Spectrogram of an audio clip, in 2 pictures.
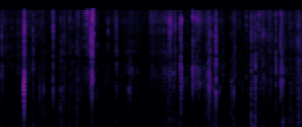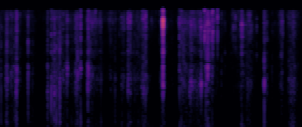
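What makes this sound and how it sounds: A small, solid ball of crumpled aluminium foil, held in both hands, is squeezed and scratched with the fingertips. The result is quiet, dense crinkling and crackling with many short, sharp snaps and a few bright clicks.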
